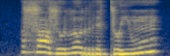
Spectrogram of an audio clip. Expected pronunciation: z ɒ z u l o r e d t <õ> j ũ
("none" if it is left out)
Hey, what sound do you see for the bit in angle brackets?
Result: o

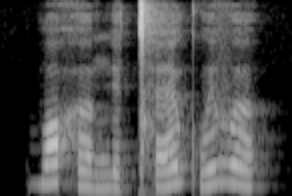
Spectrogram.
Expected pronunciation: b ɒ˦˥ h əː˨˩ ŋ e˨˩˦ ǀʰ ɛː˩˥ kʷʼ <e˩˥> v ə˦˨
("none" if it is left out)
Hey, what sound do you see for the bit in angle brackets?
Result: e˩˥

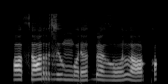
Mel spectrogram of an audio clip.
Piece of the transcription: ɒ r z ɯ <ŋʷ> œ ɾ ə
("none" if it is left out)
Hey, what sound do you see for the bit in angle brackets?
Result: ŋʷ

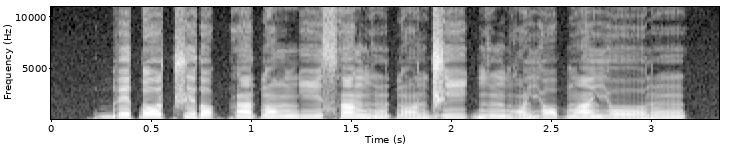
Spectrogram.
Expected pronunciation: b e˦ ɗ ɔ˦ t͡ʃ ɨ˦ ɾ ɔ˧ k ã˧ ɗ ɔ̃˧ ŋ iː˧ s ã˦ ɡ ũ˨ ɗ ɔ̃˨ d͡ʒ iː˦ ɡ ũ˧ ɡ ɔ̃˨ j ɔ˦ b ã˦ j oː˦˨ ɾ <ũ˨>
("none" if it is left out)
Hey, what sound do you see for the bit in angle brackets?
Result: ũ˧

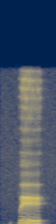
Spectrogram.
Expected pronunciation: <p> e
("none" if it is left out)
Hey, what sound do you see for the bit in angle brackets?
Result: p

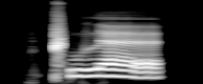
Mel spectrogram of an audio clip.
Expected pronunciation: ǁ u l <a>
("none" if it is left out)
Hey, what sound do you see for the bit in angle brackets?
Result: æ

